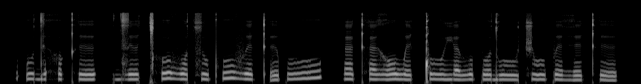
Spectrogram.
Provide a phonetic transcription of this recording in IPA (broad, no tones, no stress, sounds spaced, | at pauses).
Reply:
ʔ u d ɪ h ʊ kʰ ɪ | d͡z ɪː ǀʰ ʊ v o t͡s u pʰ u v e kʼ ɪ p uː | ɛ kʰ ɛ ɣ o w e ǃ uː j ɛ v ʊ p ʊ d w uː t͡ʃ uː p e ɦ e kʰ ɪ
